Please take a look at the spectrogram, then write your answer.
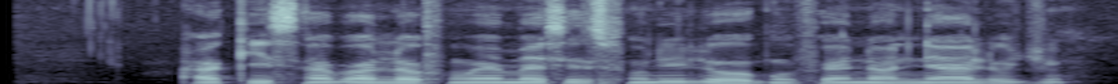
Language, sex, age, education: Yoruba, male, 30-45, tertiary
